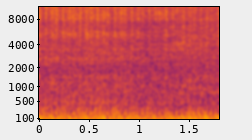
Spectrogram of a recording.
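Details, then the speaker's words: Suburban at warm-up idle, recorded underneath: deep loud idle with rapid even puffing pulse in exhaust note; blown exhaust flange gasket leak, catalytic converters removed, Flowmaster muffler fitted. "I heard I heard an exhaust leak you can probably hear it from where you're at maybe not trust me there's an exhaust Lake let me show you right there this flange G basket is blown out right there"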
